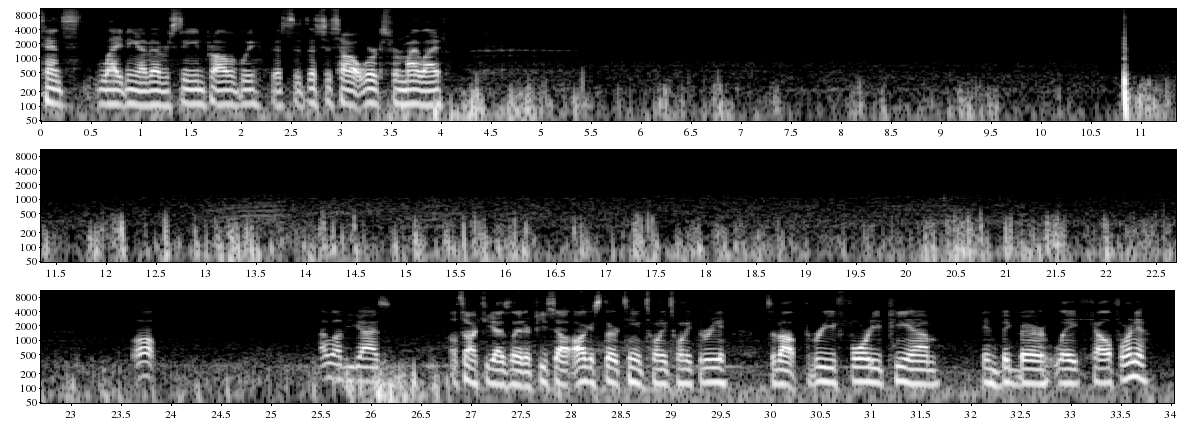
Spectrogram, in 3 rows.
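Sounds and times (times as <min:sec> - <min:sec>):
wind buffeting microphone: 0:02.6 - 0:30.0.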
